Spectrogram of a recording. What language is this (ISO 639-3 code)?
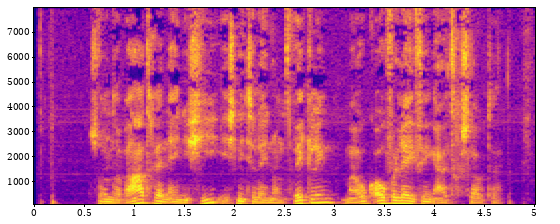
nld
